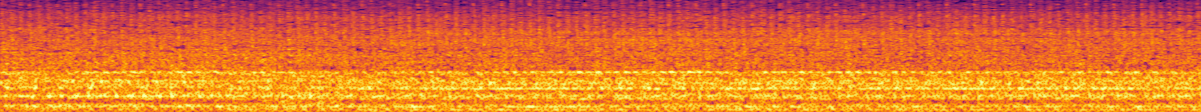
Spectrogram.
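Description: Smooth, steady idle with an even hum and a faint high whine, no knocks or misses; a healthy petrol engine ticking over.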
